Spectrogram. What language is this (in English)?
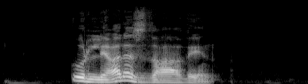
Kabyle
